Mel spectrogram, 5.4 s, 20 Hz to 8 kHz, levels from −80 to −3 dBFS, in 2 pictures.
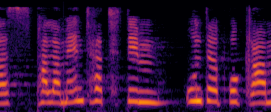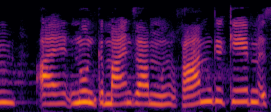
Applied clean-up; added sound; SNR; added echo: none; none; none; none.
